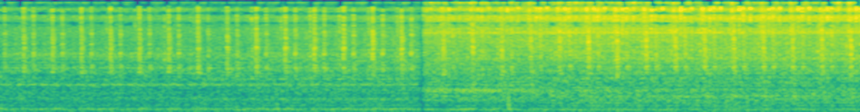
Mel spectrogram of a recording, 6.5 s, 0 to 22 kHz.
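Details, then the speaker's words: Gen 3 5.3 LS V8 without DOD/AFM, heat-soaked after 10-15 minutes running, heard from underneath on driver's side: sharp regular tick about two per second at idle, apparently rear driver's-side cylinder; faulty lifter suspected, later replaced. "finally got the sound to start coming laying underneath it on the driver's side and it definitely sounds like it's coming from like the back one of the back cylinders on the driver's"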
